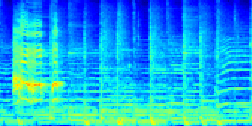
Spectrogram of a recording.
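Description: A chicken clucks in a loud, squawky burst near the start, then quieter clucks follow over a steady musical backing.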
